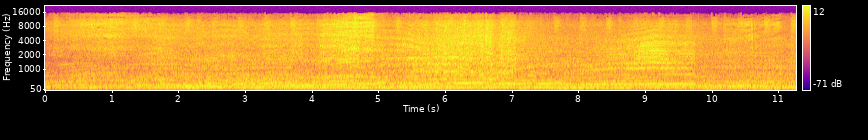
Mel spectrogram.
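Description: Race car engine of a rear-wheel-drive Volvo 240 during a race: a continuous loud roar whose pitch shifts up and down throughout, with no talking.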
